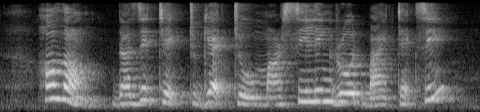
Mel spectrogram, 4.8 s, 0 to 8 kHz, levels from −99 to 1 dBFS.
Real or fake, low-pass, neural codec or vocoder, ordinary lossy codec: real; 7.2 kHz; none; none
